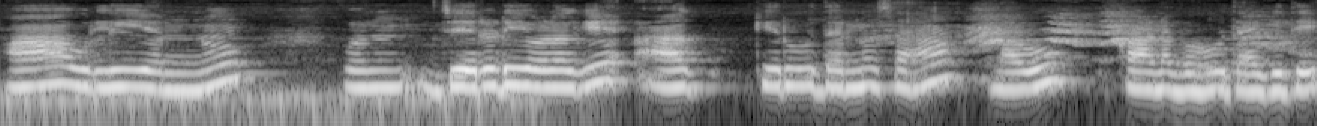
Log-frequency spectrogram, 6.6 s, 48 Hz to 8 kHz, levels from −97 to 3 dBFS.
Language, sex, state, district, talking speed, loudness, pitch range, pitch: Kannada, female, Karnataka, Koppal, 75 wpm, -16 LUFS, 225-245 Hz, 230 Hz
